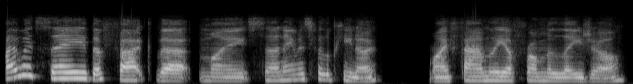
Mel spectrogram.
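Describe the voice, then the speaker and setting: A woman from London, a podcast guest who answers thoughtfully, pausing and restarting phrases. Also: fairly low pitch, a little mellow, smooth, no echo, muffled recording. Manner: thoughtful, hesitant, restarts phrases and laughs often. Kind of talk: casual interview conversation.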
